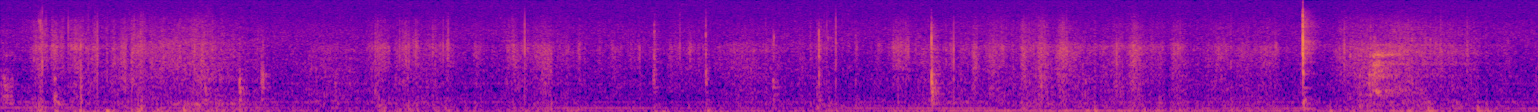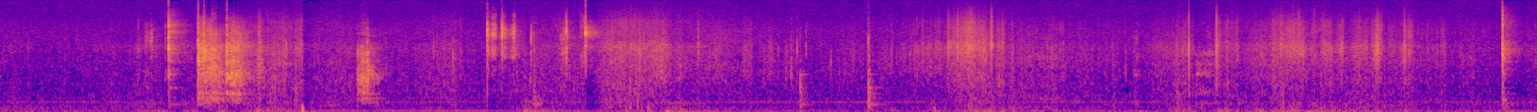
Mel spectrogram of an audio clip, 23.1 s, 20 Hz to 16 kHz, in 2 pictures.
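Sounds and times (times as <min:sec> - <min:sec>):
steady low hum: 0:00.0 - 0:23.0
metal parts clattering: 0:15.2 - 0:16.0.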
